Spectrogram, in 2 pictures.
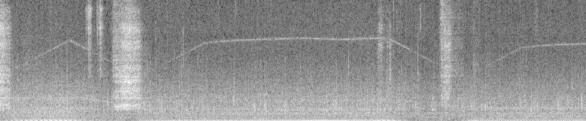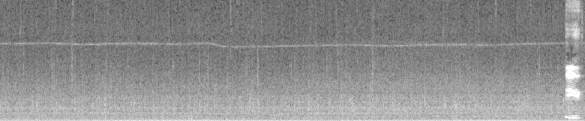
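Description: Semi truck in American Truck Simulator under hard braking: a steady low engine drone, several sharp hissing air-brake bursts, a brief dip, then the engine resumes, faint talk in the background.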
